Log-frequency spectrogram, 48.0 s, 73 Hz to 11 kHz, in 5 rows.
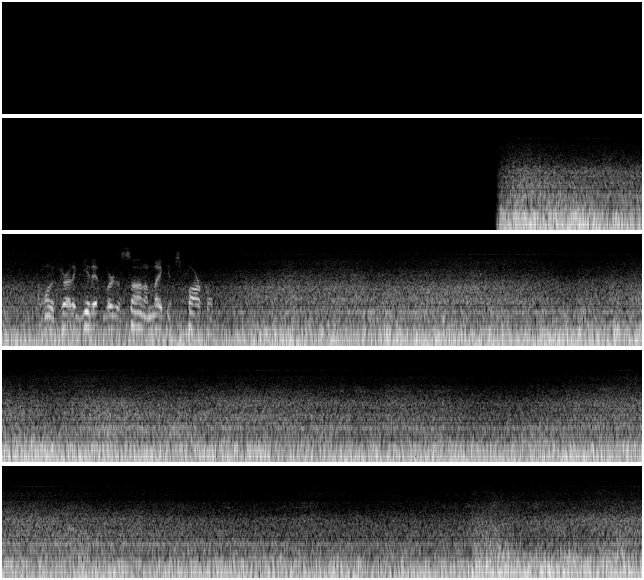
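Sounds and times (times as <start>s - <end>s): highway traffic rumble: 17.0s - 48.0s.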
